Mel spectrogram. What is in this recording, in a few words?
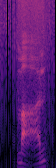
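"man", Chinese, third tone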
